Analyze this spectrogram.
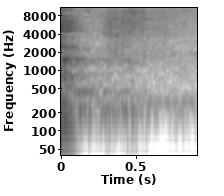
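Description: A person imitates gasping for breath after resurfacing from a diving blackout, giving a single short, rough, breathy intake that is faint and fades quickly.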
